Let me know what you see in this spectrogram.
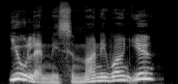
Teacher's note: On you, here the intonation is rising.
